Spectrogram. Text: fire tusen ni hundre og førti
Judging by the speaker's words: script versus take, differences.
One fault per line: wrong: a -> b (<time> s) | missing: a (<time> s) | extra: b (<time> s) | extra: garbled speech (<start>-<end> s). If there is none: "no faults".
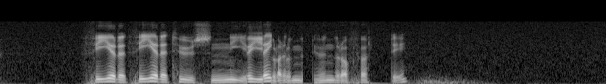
extra: fire (1.3 s)
extra: garbled speech (2.5-3.2 s)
